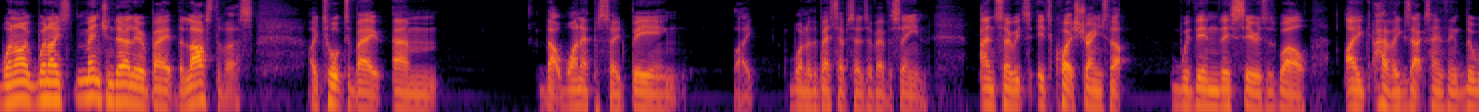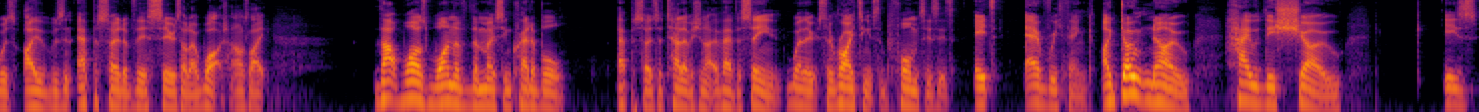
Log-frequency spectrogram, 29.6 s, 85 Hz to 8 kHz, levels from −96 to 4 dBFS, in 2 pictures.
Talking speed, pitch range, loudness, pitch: 185 wpm, 95-120 Hz, -26 LUFS, 105 Hz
